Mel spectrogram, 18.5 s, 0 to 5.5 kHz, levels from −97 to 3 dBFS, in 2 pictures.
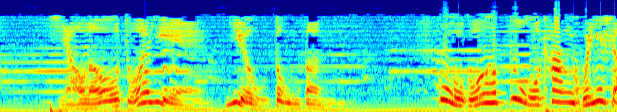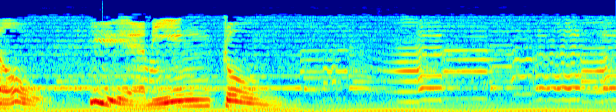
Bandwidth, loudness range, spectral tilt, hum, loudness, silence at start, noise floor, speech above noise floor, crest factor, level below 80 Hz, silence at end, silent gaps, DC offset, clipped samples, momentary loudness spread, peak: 4.6 kHz; 16 LU; -10.5 dB/octave; 50 Hz at -35 dBFS; -13 LUFS; 0 s; -35 dBFS; 24 dB; 14 dB; -34 dBFS; 0 s; none; 1%; under 0.1%; 23 LU; 0 dBFS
